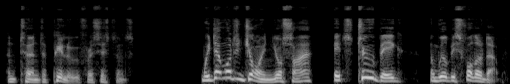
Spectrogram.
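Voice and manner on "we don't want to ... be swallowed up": high, firm, louder refusal; raised, insistent young voice; protesting islander. Acted. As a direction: refuse the king emphatically.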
